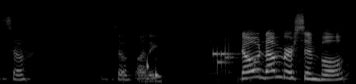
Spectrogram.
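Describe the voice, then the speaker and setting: A woman's voice: high-pitched, measured pace, noisy background. A woman streamer playing a blunt, teasing mother who laughs often in a casual role-play chat. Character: teasing, swearing mother of a grown daughter.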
